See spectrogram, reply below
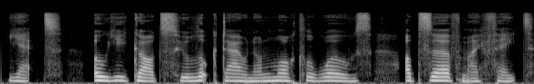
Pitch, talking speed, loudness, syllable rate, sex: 160 Hz, 145 wpm, -19 LUFS, 3.5 syllables/s, female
